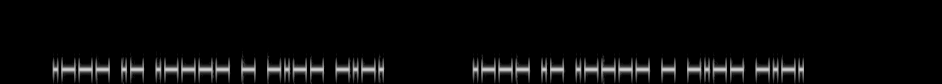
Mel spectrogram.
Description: Morse code, heard as a keyed tone, about 28 wpm, 700 Hz. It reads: JA1TYC JA1TYC
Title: DXCC-100 Call Signs - 6 Characters - Repeated 2x - 28wpm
